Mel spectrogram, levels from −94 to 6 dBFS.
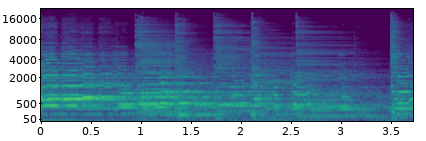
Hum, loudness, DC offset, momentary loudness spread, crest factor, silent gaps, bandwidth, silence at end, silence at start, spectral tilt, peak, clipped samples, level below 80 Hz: none; -30 LUFS; under 0.1%; 15 LU; 16 dB; none; 19 kHz; 0 s; 0 s; -4.5 dB/octave; -14 dBFS; under 0.1%; -60 dBFS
